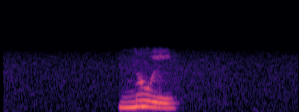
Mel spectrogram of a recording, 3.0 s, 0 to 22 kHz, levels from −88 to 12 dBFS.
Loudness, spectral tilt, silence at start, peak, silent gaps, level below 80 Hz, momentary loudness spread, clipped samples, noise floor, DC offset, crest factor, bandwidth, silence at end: -25 LUFS; -12 dB/octave; 1.2 s; -12 dBFS; none; -72 dBFS; 22 LU; under 0.1%; -65 dBFS; under 0.1%; 18 dB; 3.8 kHz; 1.25 s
